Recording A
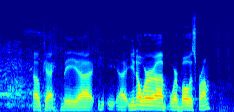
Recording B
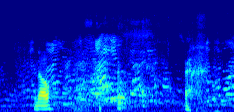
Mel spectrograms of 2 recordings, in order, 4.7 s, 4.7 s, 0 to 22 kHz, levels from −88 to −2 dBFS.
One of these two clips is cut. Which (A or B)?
B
